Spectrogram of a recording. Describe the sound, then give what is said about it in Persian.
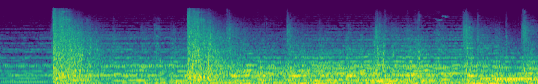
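Several loud gunshots ring out at irregular intervals, about five sharp cracks over a few seconds, each echoing into a dense, noisy background with no talking. “با اون شلیکا خواستم بگم کجایی.”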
